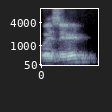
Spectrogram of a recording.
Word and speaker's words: Uizard: Beyond that, there's another tool called Uizard, but it's spelled U-I-Z-A-R-D.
